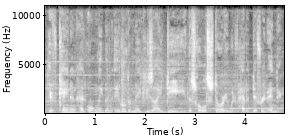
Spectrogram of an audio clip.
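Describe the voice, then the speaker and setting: An actor playing a sardonic, theatrical man who tells dark events with relish in a wry, mock-ceremonious manner in a television drama. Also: medium pitch, lively intonation, fast, natural voice. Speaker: storyteller under questioning. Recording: music behind the voice.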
